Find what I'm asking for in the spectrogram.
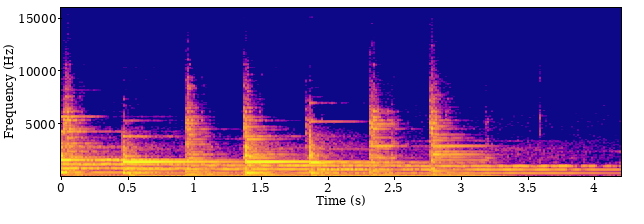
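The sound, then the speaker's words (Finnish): A short chiming jingle of six bright, bell-like struck notes played at an even pace, each ringing on until the final tones fade away. “Jingleä kehiin.”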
